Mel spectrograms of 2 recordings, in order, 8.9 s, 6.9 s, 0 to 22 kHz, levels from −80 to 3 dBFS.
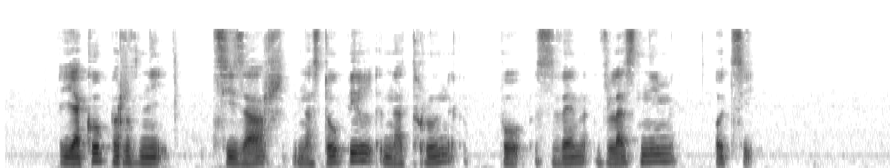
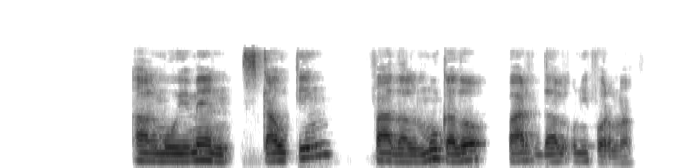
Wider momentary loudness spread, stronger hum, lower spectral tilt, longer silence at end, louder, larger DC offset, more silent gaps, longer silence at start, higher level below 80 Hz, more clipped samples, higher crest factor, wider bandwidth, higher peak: about the same, 11 LU vs 11 LU; neither; about the same, -5 dB/octave vs -5.5 dB/octave; first, 1.4 s vs 0.65 s; second, -24 LUFS vs -17 LUFS; neither; second, none vs 5.00-5.08 s; second, 0.6 s vs 1.3 s; first, -48 dBFS vs -60 dBFS; neither; first, 22 dB vs 16 dB; first, 11.5 kHz vs 8 kHz; about the same, -4 dBFS vs -2 dBFS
